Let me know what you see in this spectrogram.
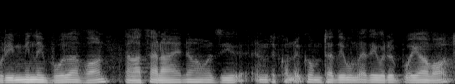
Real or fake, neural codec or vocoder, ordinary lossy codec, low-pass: fake; codec, 16 kHz, 0.5 kbps, X-Codec, WavLM features, trained on Multilingual LibriSpeech; none; 5.4 kHz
